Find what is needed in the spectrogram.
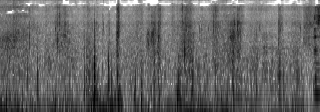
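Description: Footsteps of a person walking, a steady series of steps about two a second.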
